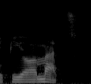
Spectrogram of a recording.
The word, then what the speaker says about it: قیامت: این کلمه در فارسی هم استفاده می شود و البته ته آخر آن تلفظ می شود، یعنی قیامت.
